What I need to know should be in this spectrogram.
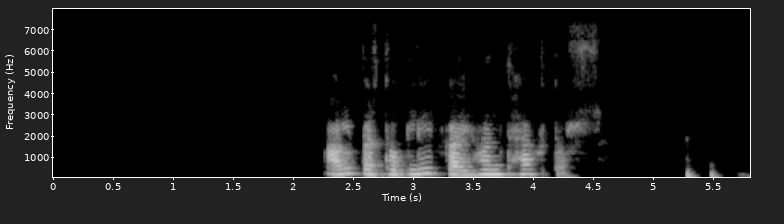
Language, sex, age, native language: Icelandic, female, 50-59, Icelandic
